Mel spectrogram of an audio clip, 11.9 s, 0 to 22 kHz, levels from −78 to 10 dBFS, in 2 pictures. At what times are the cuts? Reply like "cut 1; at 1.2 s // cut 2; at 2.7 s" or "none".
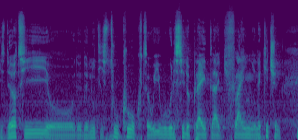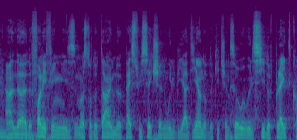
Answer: cut 1; at 10.6 s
